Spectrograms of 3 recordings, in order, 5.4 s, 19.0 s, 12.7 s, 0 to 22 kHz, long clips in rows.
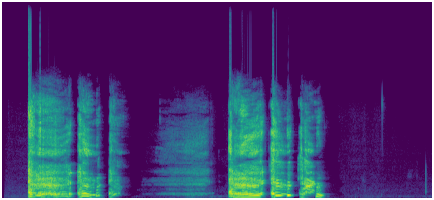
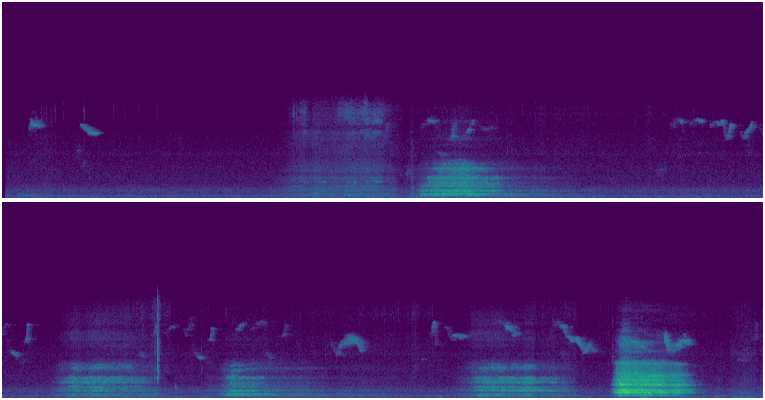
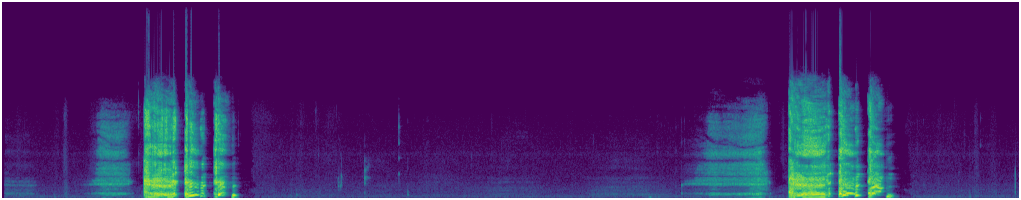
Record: {
  "cough_length": "5.4 s",
  "cough_amplitude": 32768,
  "cough_signal_mean_std_ratio": 0.47,
  "exhalation_length": "19.0 s",
  "exhalation_amplitude": 4701,
  "exhalation_signal_mean_std_ratio": 0.31,
  "three_cough_length": "12.7 s",
  "three_cough_amplitude": 32768,
  "three_cough_signal_mean_std_ratio": 0.32,
  "survey_phase": "beta (2021-08-13 to 2022-03-07)",
  "age": "18-44",
  "gender": "Female",
  "wearing_mask": "No",
  "symptom_cough_any": true,
  "symptom_runny_or_blocked_nose": true,
  "symptom_fatigue": true,
  "symptom_headache": true,
  "symptom_change_to_sense_of_smell_or_taste": true,
  "symptom_loss_of_taste": true,
  "symptom_onset": "3 days",
  "smoker_status": "Never smoked",
  "respiratory_condition_asthma": false,
  "respiratory_condition_other": false,
  "recruitment_source": "Test and Trace",
  "submission_delay": "2 days",
  "covid_test_result": "Positive",
  "covid_test_method": "RT-qPCR",
  "covid_ct_value": 19.4,
  "covid_ct_gene": "ORF1ab gene",
  "covid_ct_mean": 19.7,
  "covid_viral_load": "350000 copies/ml",
  "covid_viral_load_category": "Low viral load (10K-1M copies/ml)"
}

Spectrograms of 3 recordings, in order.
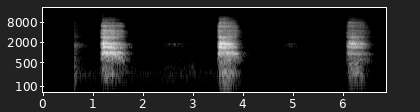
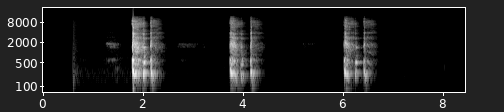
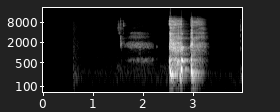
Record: {
  "exhalation_length": "6.9 s",
  "exhalation_amplitude": 29883,
  "exhalation_signal_mean_std_ratio": 0.3,
  "three_cough_length": "8.5 s",
  "three_cough_amplitude": 32768,
  "three_cough_signal_mean_std_ratio": 0.22,
  "cough_length": "4.0 s",
  "cough_amplitude": 32681,
  "cough_signal_mean_std_ratio": 0.27,
  "survey_phase": "beta (2021-08-13 to 2022-03-07)",
  "age": "65+",
  "gender": "Female",
  "wearing_mask": "No",
  "symptom_cough_any": true,
  "smoker_status": "Never smoked",
  "respiratory_condition_asthma": false,
  "respiratory_condition_other": false,
  "recruitment_source": "REACT",
  "submission_delay": "2 days",
  "covid_test_result": "Negative",
  "covid_test_method": "RT-qPCR"
}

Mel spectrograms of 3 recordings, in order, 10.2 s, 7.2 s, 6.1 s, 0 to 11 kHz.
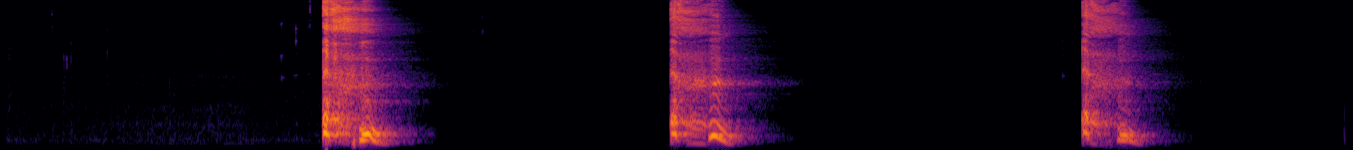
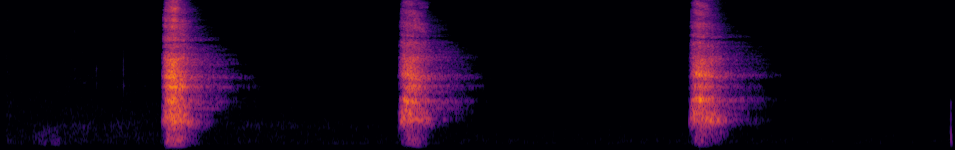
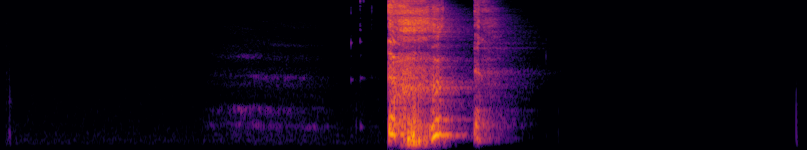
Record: {
  "three_cough_length": "10.2 s",
  "three_cough_amplitude": 32767,
  "three_cough_signal_mean_std_ratio": 0.25,
  "exhalation_length": "7.2 s",
  "exhalation_amplitude": 20426,
  "exhalation_signal_mean_std_ratio": 0.22,
  "cough_length": "6.1 s",
  "cough_amplitude": 28520,
  "cough_signal_mean_std_ratio": 0.22,
  "survey_phase": "beta (2021-08-13 to 2022-03-07)",
  "age": "45-64",
  "gender": "Female",
  "wearing_mask": "No",
  "symptom_cough_any": true,
  "symptom_runny_or_blocked_nose": true,
  "symptom_fatigue": true,
  "symptom_headache": true,
  "symptom_change_to_sense_of_smell_or_taste": true,
  "symptom_onset": "4 days",
  "smoker_status": "Ex-smoker",
  "respiratory_condition_asthma": false,
  "respiratory_condition_other": false,
  "recruitment_source": "Test and Trace",
  "submission_delay": "1 day",
  "covid_test_result": "Positive",
  "covid_test_method": "RT-qPCR",
  "covid_ct_value": 13.1,
  "covid_ct_gene": "ORF1ab gene",
  "covid_ct_mean": 13.6,
  "covid_viral_load": "35000000 copies/ml",
  "covid_viral_load_category": "High viral load (>1M copies/ml)"
}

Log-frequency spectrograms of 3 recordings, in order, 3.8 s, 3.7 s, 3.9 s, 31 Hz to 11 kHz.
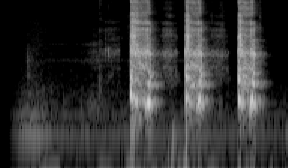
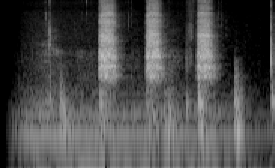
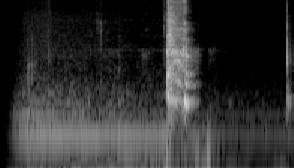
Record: {
  "three_cough_length": "3.8 s",
  "three_cough_amplitude": 32768,
  "three_cough_signal_mean_std_ratio": 0.36,
  "exhalation_length": "3.7 s",
  "exhalation_amplitude": 32768,
  "exhalation_signal_mean_std_ratio": 0.42,
  "cough_length": "3.9 s",
  "cough_amplitude": 32768,
  "cough_signal_mean_std_ratio": 0.27,
  "survey_phase": "beta (2021-08-13 to 2022-03-07)",
  "age": "18-44",
  "gender": "Female",
  "wearing_mask": "No",
  "symptom_none": true,
  "smoker_status": "Never smoked",
  "respiratory_condition_asthma": false,
  "respiratory_condition_other": false,
  "recruitment_source": "REACT",
  "submission_delay": "2 days",
  "covid_test_result": "Negative",
  "covid_test_method": "RT-qPCR",
  "influenza_a_test_result": "Negative",
  "influenza_b_test_result": "Negative"
}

